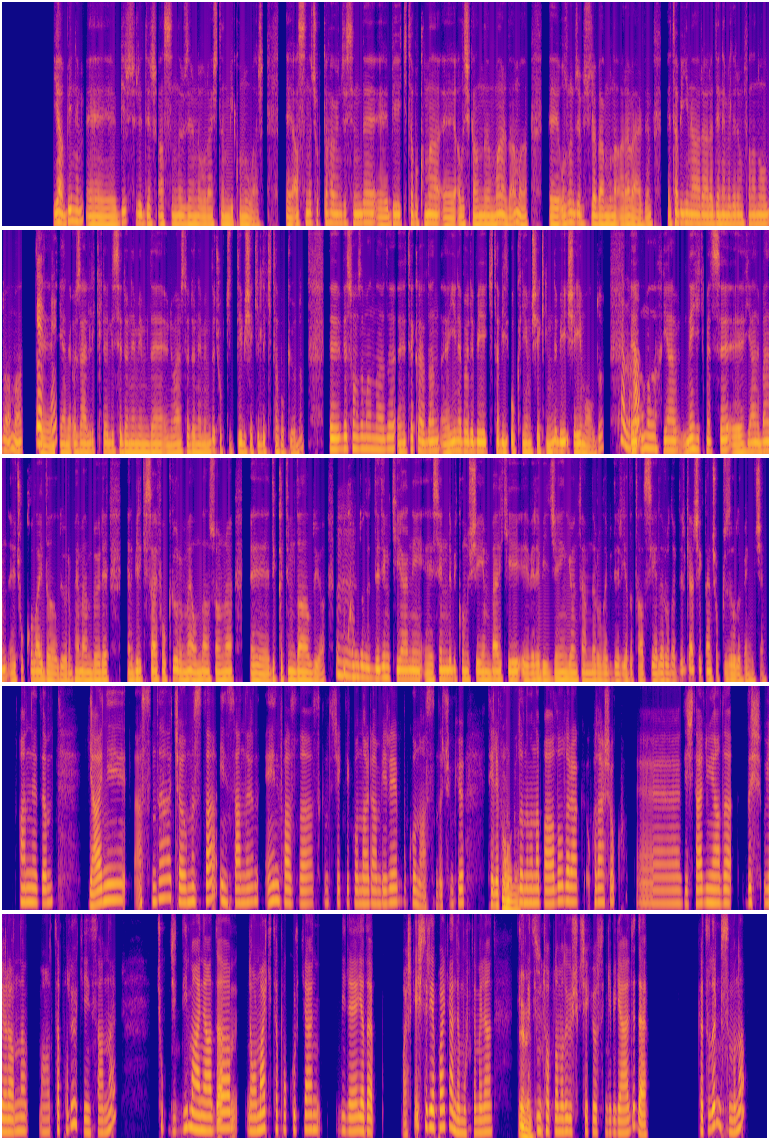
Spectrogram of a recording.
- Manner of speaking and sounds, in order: none
- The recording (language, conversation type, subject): Turkish, advice, Film ya da kitap izlerken neden bu kadar kolay dikkatimi kaybediyorum?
